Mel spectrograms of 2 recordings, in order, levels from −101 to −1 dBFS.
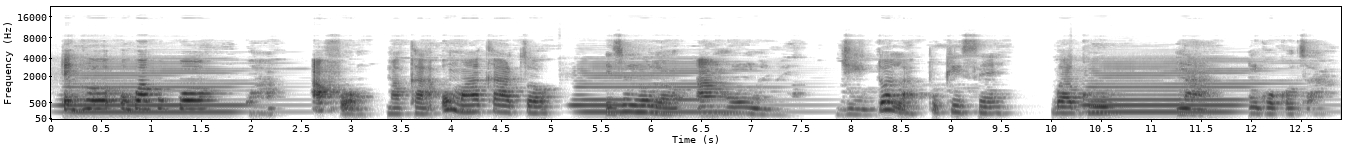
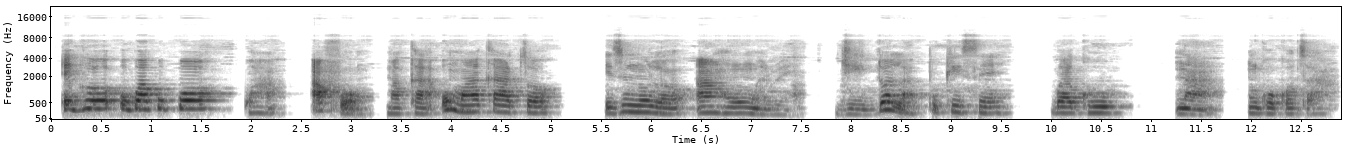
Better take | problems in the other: second | noise reduction (classical method log-MMSE)

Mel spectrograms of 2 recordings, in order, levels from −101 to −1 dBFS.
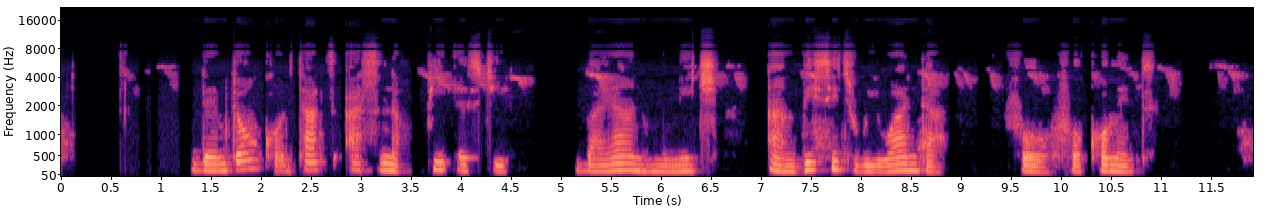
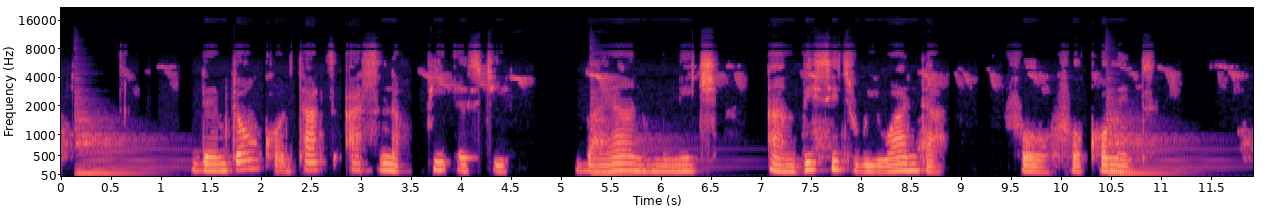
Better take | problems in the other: first | background sound (Drum); 15 dB below the speech

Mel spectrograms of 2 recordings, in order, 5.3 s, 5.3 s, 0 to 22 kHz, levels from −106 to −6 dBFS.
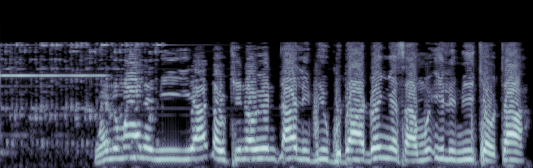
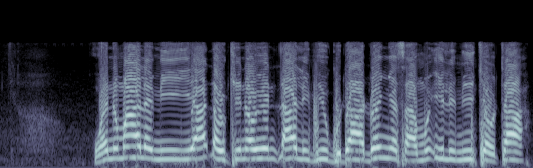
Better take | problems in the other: second | noise reduction (classical method Wiener filter)

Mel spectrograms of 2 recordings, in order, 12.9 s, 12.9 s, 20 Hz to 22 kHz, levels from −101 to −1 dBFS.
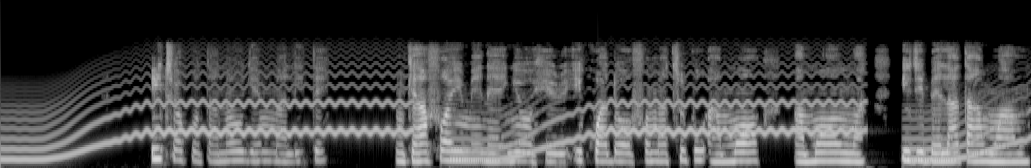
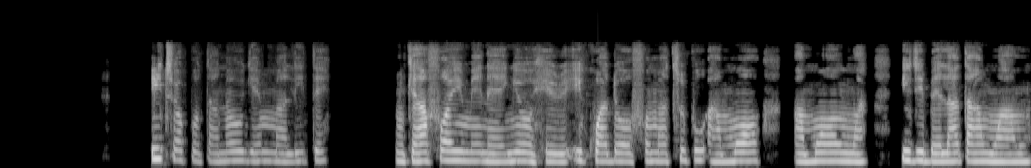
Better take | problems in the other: second | noise reduction (classical method spectral subtraction)

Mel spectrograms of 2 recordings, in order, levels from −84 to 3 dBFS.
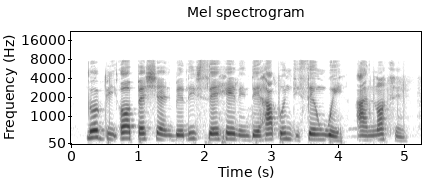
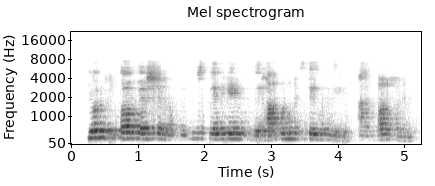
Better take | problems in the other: first | noise reduction (neural mask model DeepFilterNet 3)

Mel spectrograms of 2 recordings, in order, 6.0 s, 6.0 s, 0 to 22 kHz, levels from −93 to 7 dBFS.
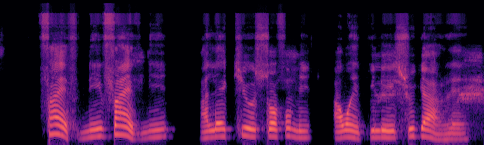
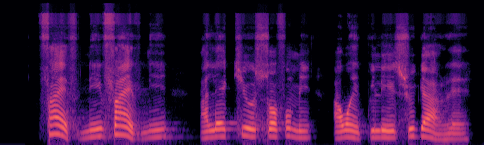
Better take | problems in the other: second | noise reduction (neural mask model Resemble Enhance denoiser)

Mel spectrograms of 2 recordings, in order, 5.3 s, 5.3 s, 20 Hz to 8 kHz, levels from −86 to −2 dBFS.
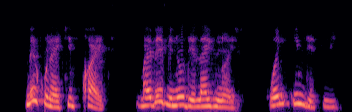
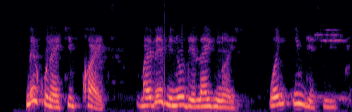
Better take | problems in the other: second | noise reduction (neural mask model Resemble Enhance denoiser)

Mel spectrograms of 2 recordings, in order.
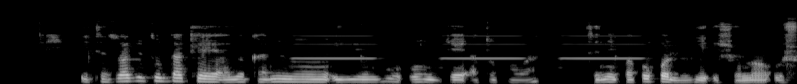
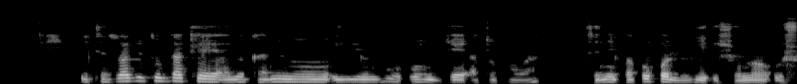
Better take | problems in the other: second | background sound (Wind instrument, woodwind instrument); 16 dB below the speech

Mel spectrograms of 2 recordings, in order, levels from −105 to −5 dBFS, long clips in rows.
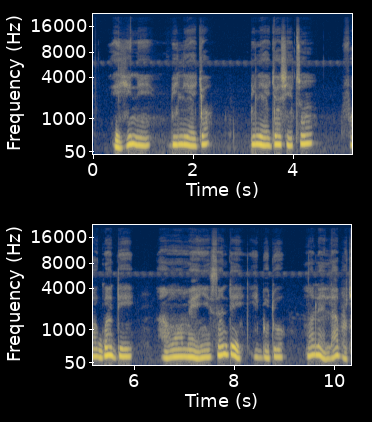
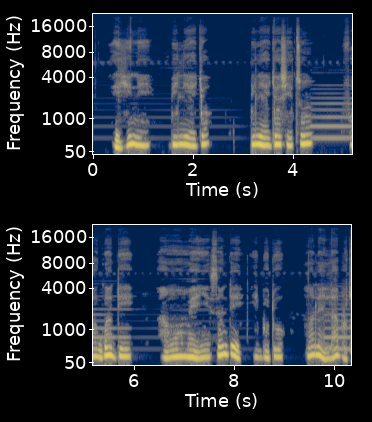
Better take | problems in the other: first | noise reduction (classical method spectral subtraction)

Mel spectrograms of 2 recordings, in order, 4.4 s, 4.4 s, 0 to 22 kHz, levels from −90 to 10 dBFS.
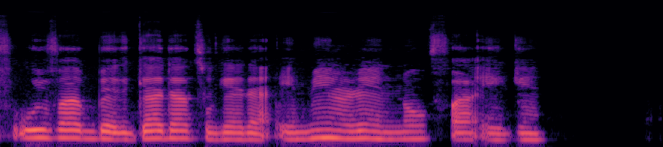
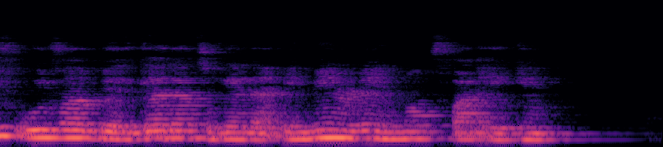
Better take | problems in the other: first | room echo; dies away in 0.6 s

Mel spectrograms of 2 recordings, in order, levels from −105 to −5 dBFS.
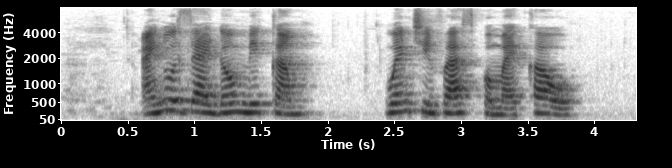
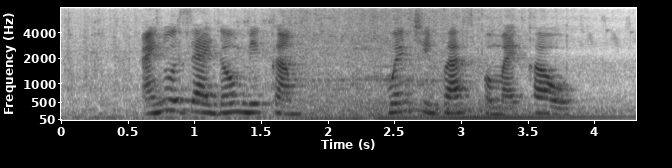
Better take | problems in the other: first | background sound (Car); 9 dB below the speech

